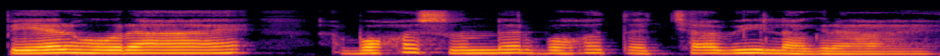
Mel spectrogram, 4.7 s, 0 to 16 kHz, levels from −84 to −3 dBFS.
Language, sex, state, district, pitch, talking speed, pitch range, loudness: Hindi, female, Bihar, Kaimur, 205 Hz, 140 wpm, 190-215 Hz, -17 LUFS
